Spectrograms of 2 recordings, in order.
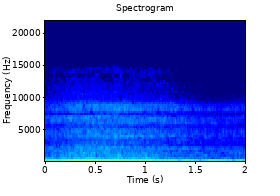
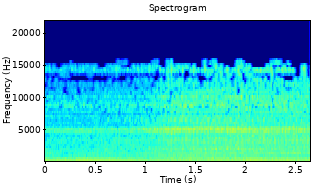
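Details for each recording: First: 2008 BMW E90 318 idles rough with a lumpy, stumbling beat when injector 2 is switched off in a cylinder-cut test; the misfire was traced to a faulty injector and fixed by replacing it, with coils and plugs fitted 10,000 miles earlier. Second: 2008 BMW E90 318 after replacing faulty fuel injector with used one, just started cold with slightly high idle; steady idle hum under strong hiss, no stumble or misfire, running very smoothly: normal idle.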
